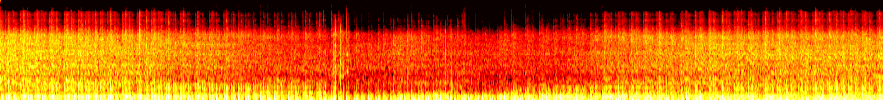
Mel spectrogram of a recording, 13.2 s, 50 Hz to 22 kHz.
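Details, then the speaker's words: 2003 Honda RC51 SP2 V-twin, after rodent-chewed harness repair, warming up with airbox and sensors connected: loud, choppy idle with sharp puffing rasp each firing pulse, exhaust leak at rear-cylinder manifold joint, pretty rowdy. "It is blowing out of the exhaust where it joins the exhaust manifold on the rear cylinder, and pretty rowdy. So I will definitely be taking a look at that, try and quieten it down."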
